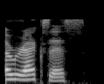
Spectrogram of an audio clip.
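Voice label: "orexis", British English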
